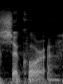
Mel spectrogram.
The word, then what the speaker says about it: ShaCora: So, Shakura, correct? Did I say that right? – Yes, Shakura, okay. – Like Tupac. Tupac Shakur, my name is Shakura.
